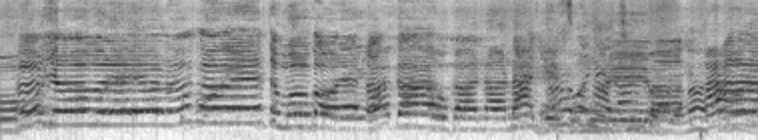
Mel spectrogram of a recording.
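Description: Voices singing a chant together, with long held notes and more than one pitch at a time.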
